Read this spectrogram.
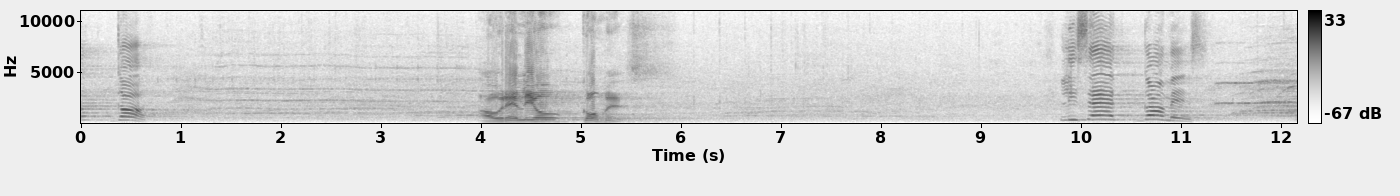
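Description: A young woman whoops and cheers loudly in a large echoing hall.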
